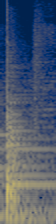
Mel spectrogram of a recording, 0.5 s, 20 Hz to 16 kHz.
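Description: A single knock on a bare sheet-aluminum rear bulkhead panel, one of the panels separating the cockpit from the engine bay, tested before any sound-deadening material is applied. The panel rings with a clear metallic tone around 363 Hz that sustains for about a quarter second before slowly fading.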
